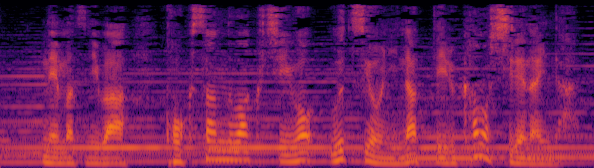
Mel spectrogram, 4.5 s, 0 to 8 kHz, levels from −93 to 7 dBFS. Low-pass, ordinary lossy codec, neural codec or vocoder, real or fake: 7.2 kHz; MP3, 32 kbps; none; real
